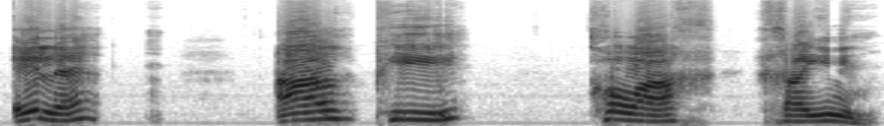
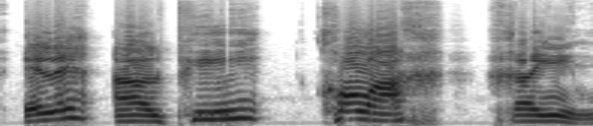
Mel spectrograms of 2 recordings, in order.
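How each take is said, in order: First: Slow, deliberate Hebrew, higher and louder; over enunciating. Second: Slow, carefully spaced Hebrew; over enunciating. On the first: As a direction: spell it out for the class. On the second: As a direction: sound out each syllable slowly. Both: Shown as a demonstration. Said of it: "Let me say that slowly".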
